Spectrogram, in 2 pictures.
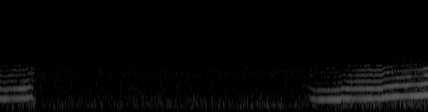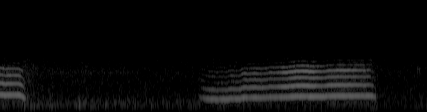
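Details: A tired female cat lies asleep on her back, dreaming. She gives whistling, tonal snores that climb slightly in pitch, each about one and a half seconds long and recurring every three seconds or so, with a soft hiss in between.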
